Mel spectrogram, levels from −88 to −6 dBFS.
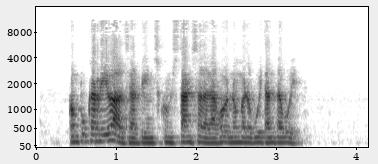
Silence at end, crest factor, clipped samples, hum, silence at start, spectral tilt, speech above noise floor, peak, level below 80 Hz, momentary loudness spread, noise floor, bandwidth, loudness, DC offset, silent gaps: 0.85 s; 22 dB; under 0.1%; none; 0.4 s; -7.5 dB/octave; 51 dB; -4 dBFS; -68 dBFS; 11 LU; -75 dBFS; 11.5 kHz; -24 LUFS; under 0.1%; none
